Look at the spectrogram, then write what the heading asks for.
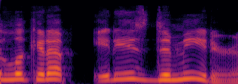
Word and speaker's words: Demeter: Greek god Demeter is in there, and they pronounce it Demeter, so I can't not hear it that way or say it that way. I had to look it up. It is Demeter, like that's how that's pronounced, how it's supposed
